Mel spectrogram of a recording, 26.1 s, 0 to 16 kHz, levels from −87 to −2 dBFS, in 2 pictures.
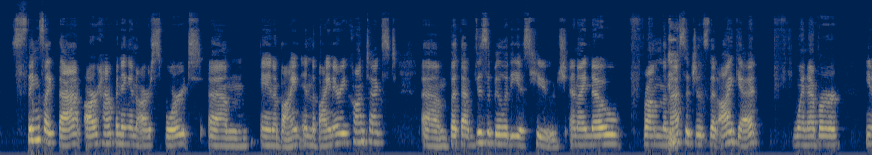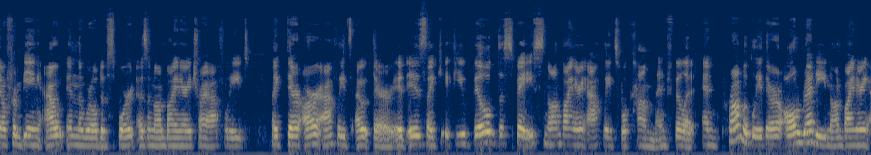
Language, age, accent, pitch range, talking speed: English, 30-49, American, 160-200 Hz, 175 wpm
